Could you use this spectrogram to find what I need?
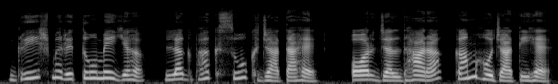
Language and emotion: Hindi, neutral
